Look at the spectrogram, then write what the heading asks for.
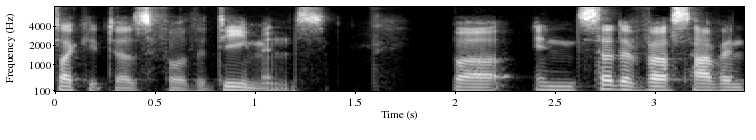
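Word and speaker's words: daemon: to create a demon a demon or sometimes pronounced as Damon is a background service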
